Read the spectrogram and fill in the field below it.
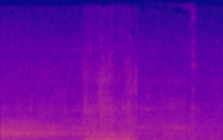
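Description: Tyres rumble over kerbs.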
